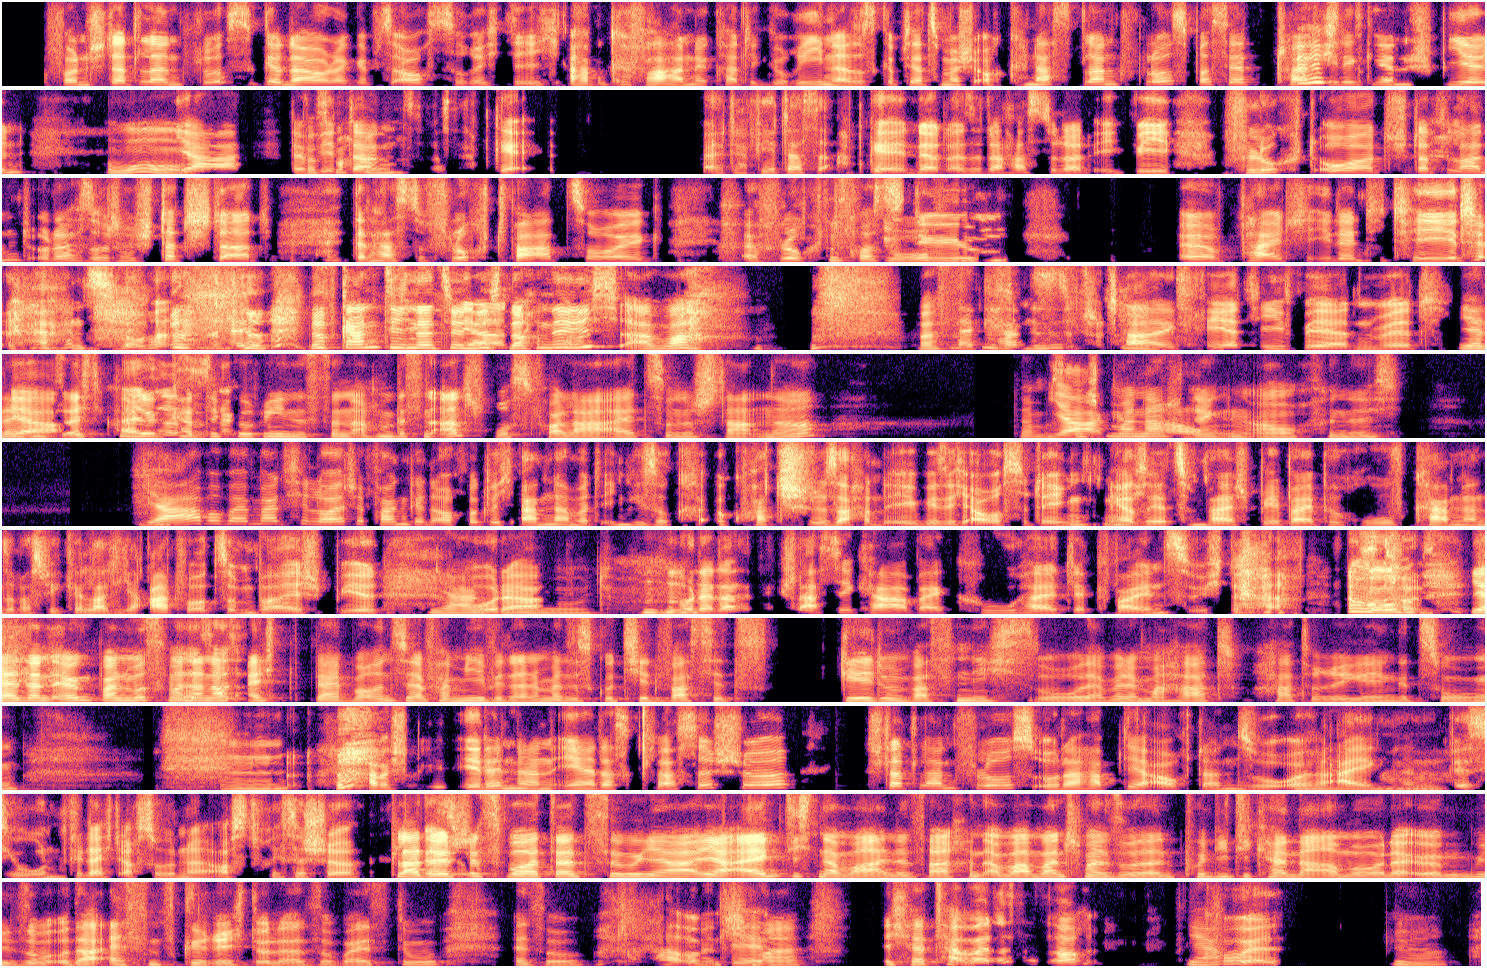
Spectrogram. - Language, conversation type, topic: German, podcast, Welche Rolle spielt Nostalgie bei deinem Hobby?
- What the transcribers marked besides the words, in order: other background noise; chuckle; laugh; joyful: "Das kannte ich natürlich noch nicht, aber"; laughing while speaking: "und so was, ne?"; chuckle; snort; chuckle; laughing while speaking: "Qualenzüchter, so"; laughing while speaking: "Oh"; snort; chuckle; drawn out: "Ja"; unintelligible speech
